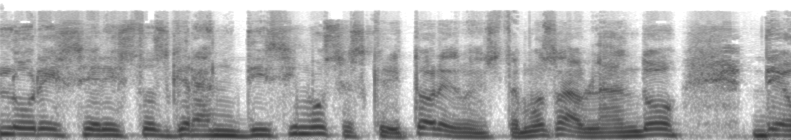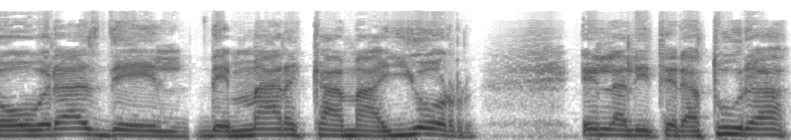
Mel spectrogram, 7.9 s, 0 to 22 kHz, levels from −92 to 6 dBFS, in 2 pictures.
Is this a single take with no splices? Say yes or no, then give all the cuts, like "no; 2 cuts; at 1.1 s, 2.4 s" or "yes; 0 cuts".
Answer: no; 1 cut; at 4.9 s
